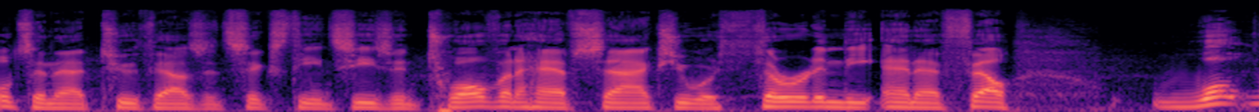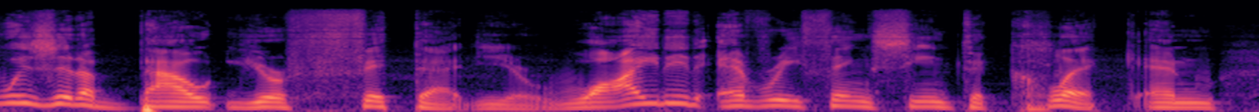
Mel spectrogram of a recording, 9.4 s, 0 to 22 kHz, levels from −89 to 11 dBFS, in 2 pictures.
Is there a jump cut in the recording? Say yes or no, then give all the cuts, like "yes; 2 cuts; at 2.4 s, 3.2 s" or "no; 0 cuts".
no; 0 cuts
